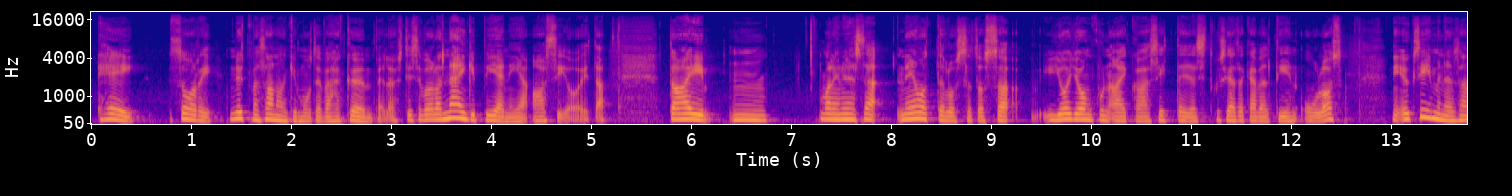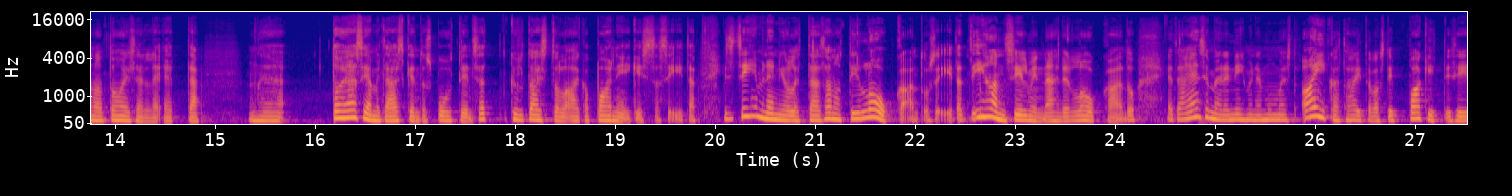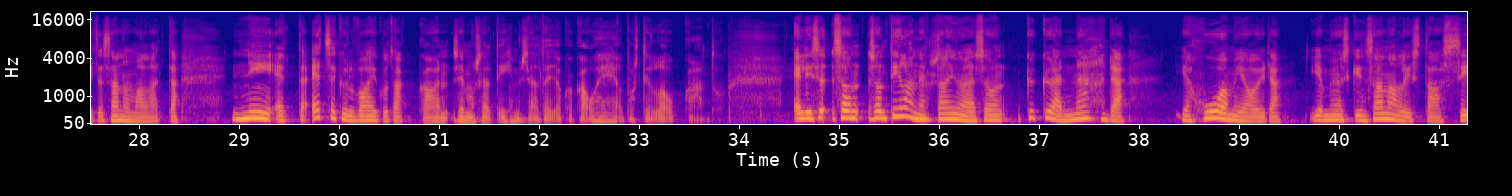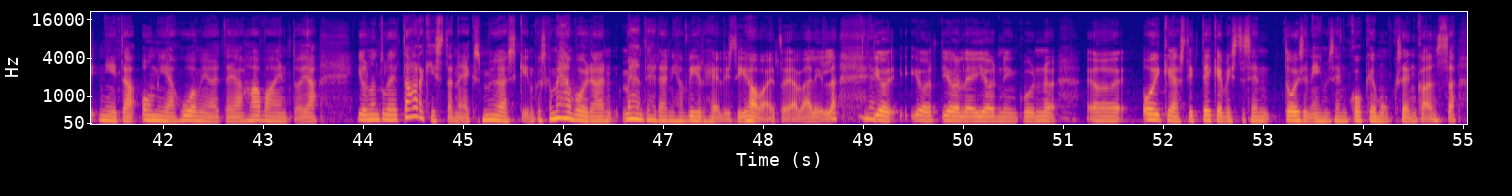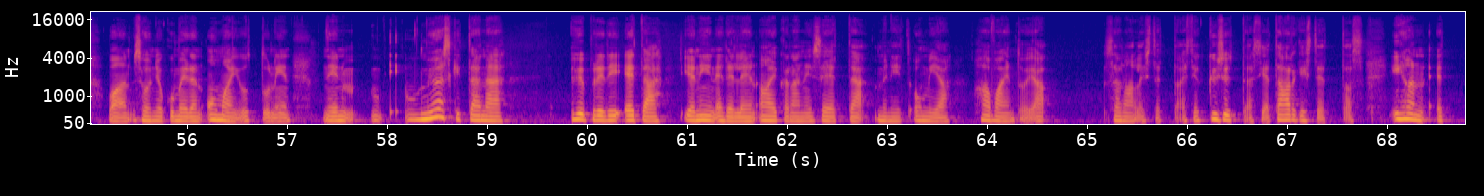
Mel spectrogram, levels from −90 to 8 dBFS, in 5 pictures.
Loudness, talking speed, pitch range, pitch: -22 LUFS, 145 wpm, 145-185 Hz, 155 Hz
